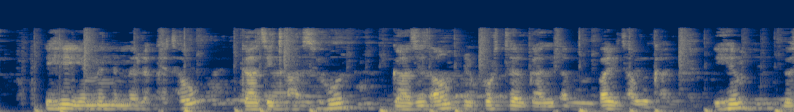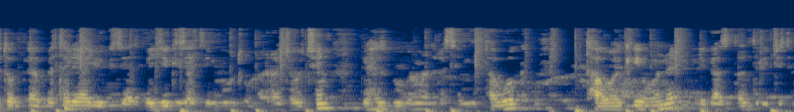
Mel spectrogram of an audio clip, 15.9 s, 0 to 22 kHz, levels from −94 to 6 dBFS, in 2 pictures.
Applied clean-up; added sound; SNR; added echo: classical method WPE with log-MMSE.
